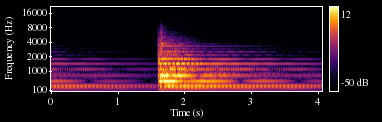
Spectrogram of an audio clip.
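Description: A bell ringing with a long, slowly fading tone that wavers gently. It is struck again about one and a half seconds in and rings on, dying away.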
